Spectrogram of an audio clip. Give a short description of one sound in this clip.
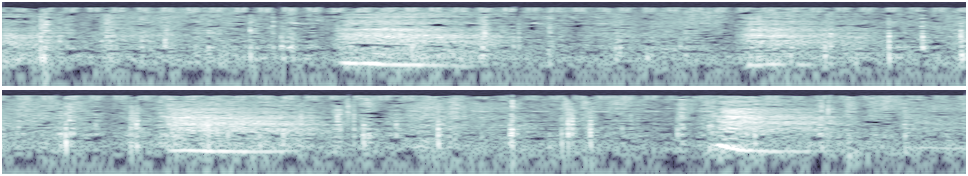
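Footsteps crunch and scrape on rocky ground.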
